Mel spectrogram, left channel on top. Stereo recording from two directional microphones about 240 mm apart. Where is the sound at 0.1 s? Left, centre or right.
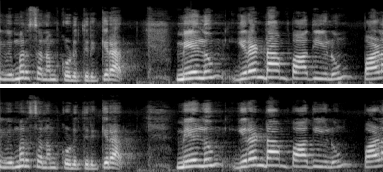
Left.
